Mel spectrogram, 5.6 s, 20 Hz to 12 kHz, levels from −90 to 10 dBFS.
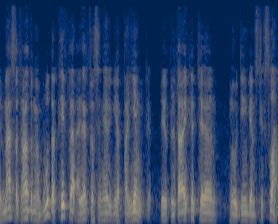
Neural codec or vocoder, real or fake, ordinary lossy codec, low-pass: codec, 32 kHz, 1.9 kbps, SNAC; fake; AAC, 32 kbps; 10.8 kHz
